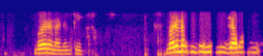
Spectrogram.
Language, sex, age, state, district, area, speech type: Marathi, female, 18-30, Maharashtra, Gondia, rural, conversation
